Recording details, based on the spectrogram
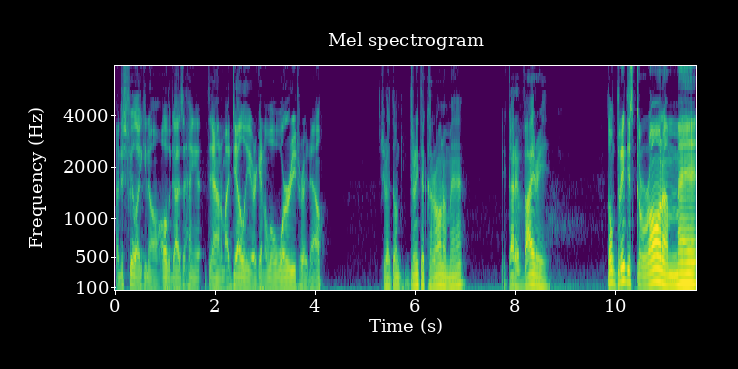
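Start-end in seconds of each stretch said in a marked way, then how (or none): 5.3-11.6 slow, drawn-out put-on Mexican accent. Imitating the guys who hang out at the deli: Mexican accent. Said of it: "I heard you doing like a Mexican accent".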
